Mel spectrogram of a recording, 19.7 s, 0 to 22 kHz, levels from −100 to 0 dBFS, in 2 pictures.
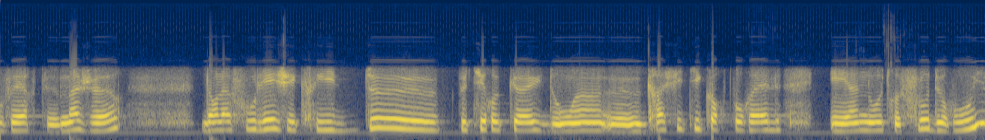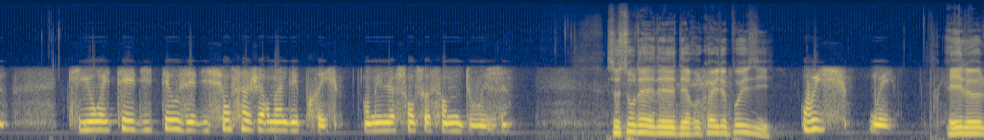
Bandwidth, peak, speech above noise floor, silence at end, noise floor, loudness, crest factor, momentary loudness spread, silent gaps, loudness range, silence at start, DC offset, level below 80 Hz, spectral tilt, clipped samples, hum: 10.5 kHz; 0 dBFS; 31 dB; 0 s; -43 dBFS; -13 LUFS; 12 dB; 12 LU; none; 3 LU; 0 s; under 0.1%; -52 dBFS; -6.5 dB/octave; under 0.1%; none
